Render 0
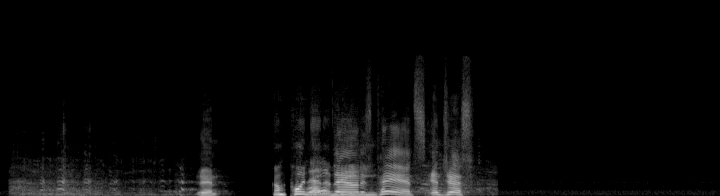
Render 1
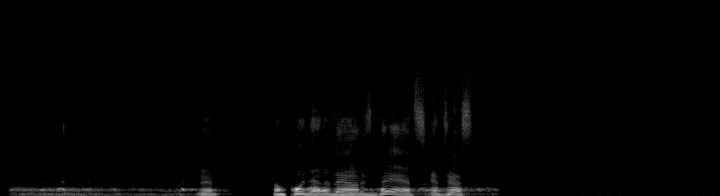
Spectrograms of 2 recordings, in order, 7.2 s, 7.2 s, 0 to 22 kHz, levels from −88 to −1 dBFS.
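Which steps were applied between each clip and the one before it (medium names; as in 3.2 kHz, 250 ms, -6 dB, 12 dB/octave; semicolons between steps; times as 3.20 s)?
FFT filter 320 Hz 0 dB, 450 Hz -19 dB, 750 Hz +11 dB, 1.1 kHz -18 dB, 1.5 kHz -22 dB, 2.2 kHz -22 dB, 4.2 kHz -24 dB, 8 kHz +2 dB, 12 kHz -4 dB; trim -7.5 dB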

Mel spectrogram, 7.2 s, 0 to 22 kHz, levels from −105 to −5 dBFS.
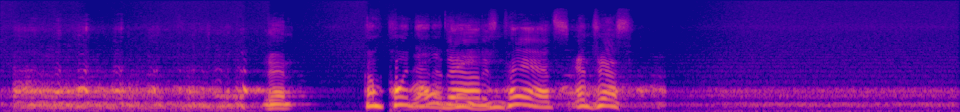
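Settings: comb 3.7 ms, depth 54%; three bands compressed up and down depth 70%; trim +3 dB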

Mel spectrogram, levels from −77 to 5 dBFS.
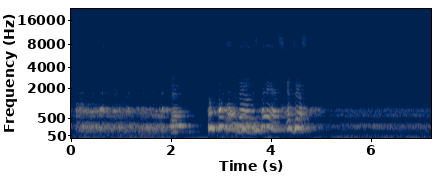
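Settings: reverberation RT60 0.55 s, pre-delay 5 ms, DRR 4.5 dB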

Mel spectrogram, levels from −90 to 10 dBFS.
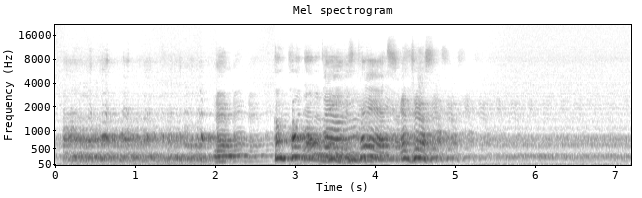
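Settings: band-passed feedback delay 400 ms, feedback 76%, band-pass 2.4 kHz, level -16 dB; modulated delay 204 ms, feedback 44%, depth 152 cents, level -13.5 dB; trim +8 dB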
